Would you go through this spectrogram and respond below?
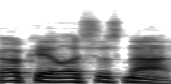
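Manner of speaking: plain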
